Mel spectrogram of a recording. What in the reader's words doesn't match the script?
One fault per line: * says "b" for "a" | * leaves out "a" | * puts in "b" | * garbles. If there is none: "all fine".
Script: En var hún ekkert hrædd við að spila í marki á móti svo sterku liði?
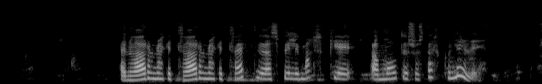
* puts in "var hún ekkert"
